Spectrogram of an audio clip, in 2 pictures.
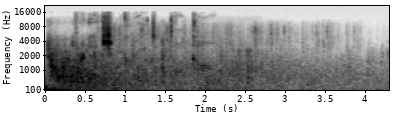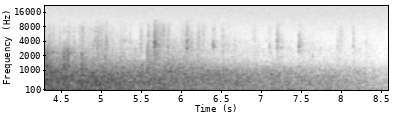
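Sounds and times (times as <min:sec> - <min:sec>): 
explosion blast: 0:00.0 - 0:05.9.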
